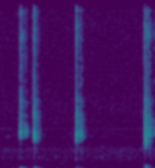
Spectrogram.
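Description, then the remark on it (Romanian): Four sharp, hollow clicks of a computer keyboard and mouse, tapped at an uneven pace with short gaps between them, during play of the video game Grim Dawn. Fairly quiet, with no talking. “Așa că auziți numai, numai periferice clâncănind.”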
